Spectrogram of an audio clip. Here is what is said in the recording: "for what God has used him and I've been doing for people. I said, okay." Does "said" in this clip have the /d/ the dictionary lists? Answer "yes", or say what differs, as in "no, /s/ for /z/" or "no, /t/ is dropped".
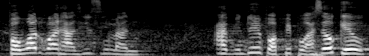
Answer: no, /d/ is dropped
